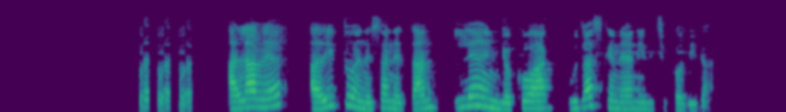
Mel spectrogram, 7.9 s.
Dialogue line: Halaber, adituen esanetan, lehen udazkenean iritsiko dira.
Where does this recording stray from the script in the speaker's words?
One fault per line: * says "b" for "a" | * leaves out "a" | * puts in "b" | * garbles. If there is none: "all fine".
* puts in "jokoak"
